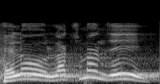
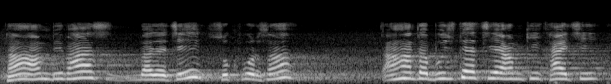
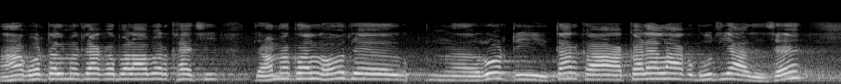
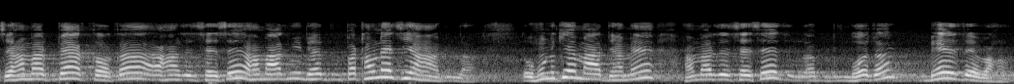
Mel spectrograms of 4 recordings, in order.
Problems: background sounds at intervals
